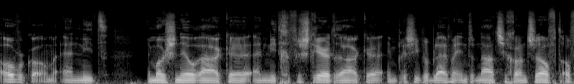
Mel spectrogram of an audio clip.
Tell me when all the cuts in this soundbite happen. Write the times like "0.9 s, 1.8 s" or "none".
none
